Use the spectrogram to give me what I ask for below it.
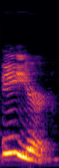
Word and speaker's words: heir: An heir, um herdeiro, an heir, um herdeiro. Então, são palavras que o H não tem som, então eu coloco an.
